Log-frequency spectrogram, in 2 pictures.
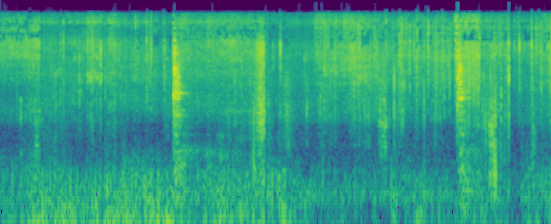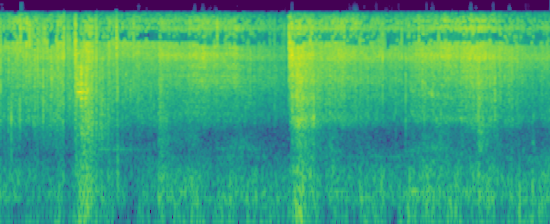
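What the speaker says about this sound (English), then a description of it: "let's cook another steak" A steak sizzles and crackles in a pan over a campsite fire, a steady broad hiss running throughout with occasional louder pops and bursts, heard up close with no talking.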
